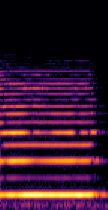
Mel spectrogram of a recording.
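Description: A clarinet holds one clean, steady E note for about a second, clear and even with a reedy tone and no talk over it, then it tapers off at the end.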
